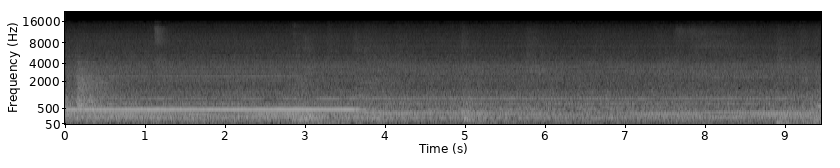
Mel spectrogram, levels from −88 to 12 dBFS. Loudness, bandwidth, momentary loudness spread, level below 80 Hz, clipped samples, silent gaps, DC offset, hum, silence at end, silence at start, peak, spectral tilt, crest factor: -32 LUFS; 16.5 kHz; 8 LU; -54 dBFS; under 0.1%; none; under 0.1%; none; 0 s; 0 s; -18 dBFS; -5 dB/octave; 14 dB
